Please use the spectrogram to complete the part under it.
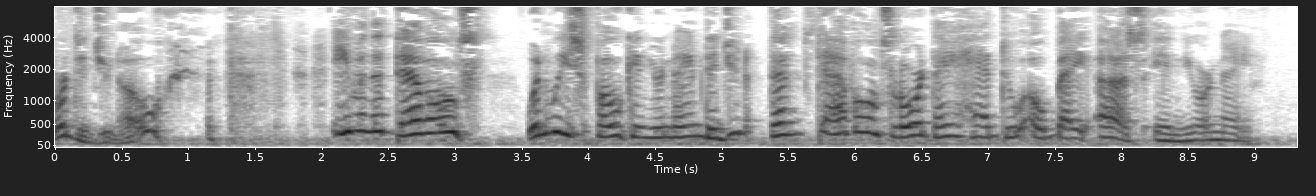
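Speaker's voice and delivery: astonished, marvelling, high amazed exclamation. Speaking for them as they report to the Lord, the speaker is acting out amazed surprise. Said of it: "I could just hear the surprise in their voice".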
